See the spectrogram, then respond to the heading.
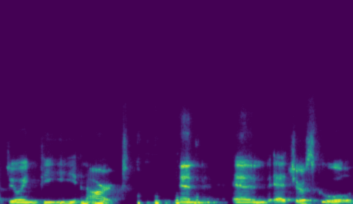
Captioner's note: chuckles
